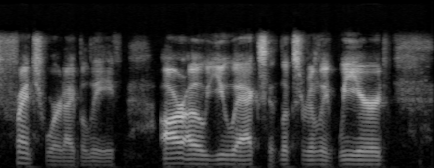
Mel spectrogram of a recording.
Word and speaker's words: roux: R-O-U-X. It looks really weird. So if you see this word, it's pronounced roux, just like R-U-E, which is a totally different word.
